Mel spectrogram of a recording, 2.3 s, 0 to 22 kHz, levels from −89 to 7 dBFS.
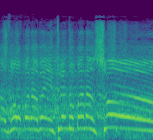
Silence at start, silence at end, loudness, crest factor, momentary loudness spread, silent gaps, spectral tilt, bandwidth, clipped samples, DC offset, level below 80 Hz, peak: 0 s; 0 s; -13 LUFS; 12 dB; 3 LU; none; -3 dB/octave; 14 kHz; under 0.1%; under 0.1%; -38 dBFS; -2 dBFS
